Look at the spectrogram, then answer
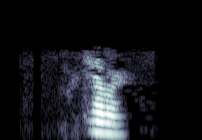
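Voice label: Police Department North Dispatch, scanner; Scottsdale PD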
